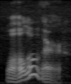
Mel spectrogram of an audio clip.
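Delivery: gentle bear voice. Host replying to a viewer comment that called him Papa Bear: bear impersonation. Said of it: "it's my my bear impersonation".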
